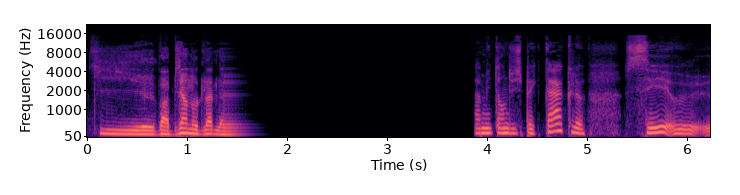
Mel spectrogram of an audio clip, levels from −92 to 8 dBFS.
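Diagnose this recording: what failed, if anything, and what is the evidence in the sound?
The network stage likely suffered a long network dropout: from 1.37 s to 3.89 s about 2.5 s of speech never arrives. The receiver extends the last sound as a fading buzz for roughly a third of a second, then leaves silence until the audio resumes without the lost part.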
